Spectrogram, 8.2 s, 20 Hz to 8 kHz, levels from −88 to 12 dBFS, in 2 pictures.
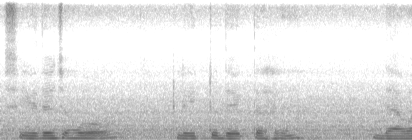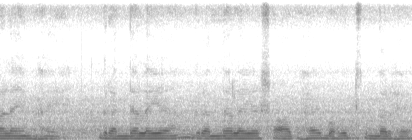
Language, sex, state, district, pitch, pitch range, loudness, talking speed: Hindi, male, Maharashtra, Solapur, 140 Hz, 135-150 Hz, -33 LUFS, 95 wpm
